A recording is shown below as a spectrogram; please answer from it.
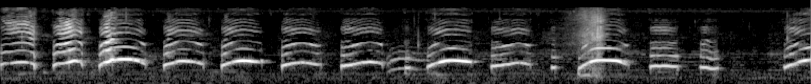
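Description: A Rottweiler puppy howls in a series of short, arching, tremulous yelps.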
